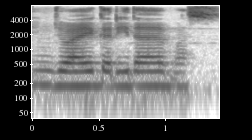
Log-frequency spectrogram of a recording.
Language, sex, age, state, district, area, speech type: Punjabi, female, 45-60, Punjab, Mohali, urban, spontaneous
